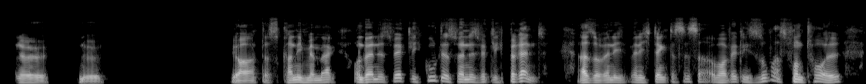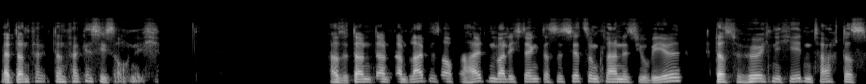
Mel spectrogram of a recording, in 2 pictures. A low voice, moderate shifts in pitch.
Yes: low, 120 Hz; average, 4.2 semitones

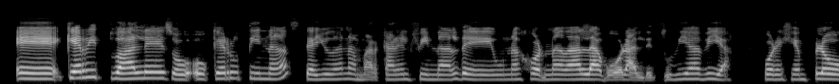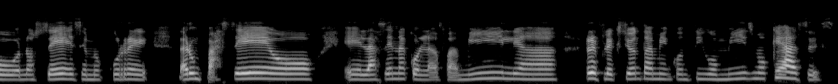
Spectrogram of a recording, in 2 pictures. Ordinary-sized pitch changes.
No: narrow, 2.0 semitones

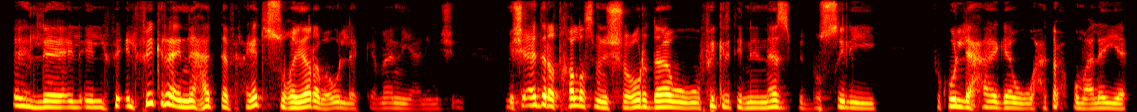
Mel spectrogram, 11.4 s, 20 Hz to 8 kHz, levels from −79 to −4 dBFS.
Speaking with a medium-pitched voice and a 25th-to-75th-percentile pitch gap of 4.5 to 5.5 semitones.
No: medium, 155 Hz; average, 3.9 semitones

